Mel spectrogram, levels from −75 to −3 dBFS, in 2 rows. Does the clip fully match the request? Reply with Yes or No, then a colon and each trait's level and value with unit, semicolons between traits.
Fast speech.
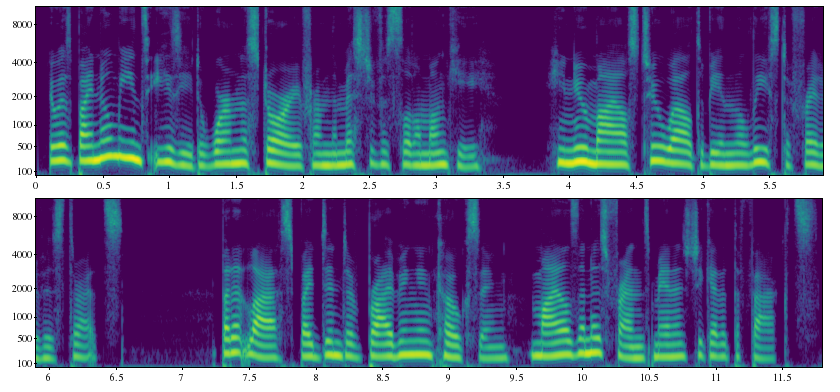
Yes: fast, 245 wpm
